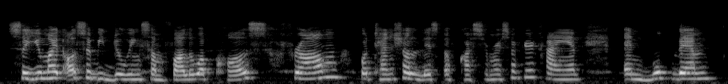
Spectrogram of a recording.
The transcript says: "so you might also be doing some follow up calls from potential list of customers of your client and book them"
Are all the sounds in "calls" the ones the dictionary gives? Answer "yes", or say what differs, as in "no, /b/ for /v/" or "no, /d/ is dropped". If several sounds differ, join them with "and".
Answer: no, /s/ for /z/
